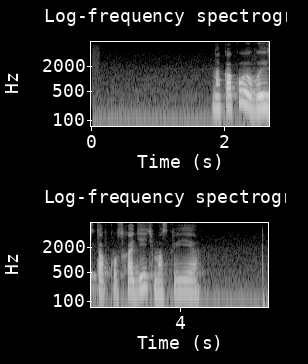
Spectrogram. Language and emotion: Russian, sad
